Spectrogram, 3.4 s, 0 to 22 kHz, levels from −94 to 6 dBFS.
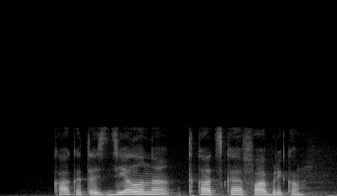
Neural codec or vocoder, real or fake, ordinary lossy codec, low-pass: none; real; none; none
